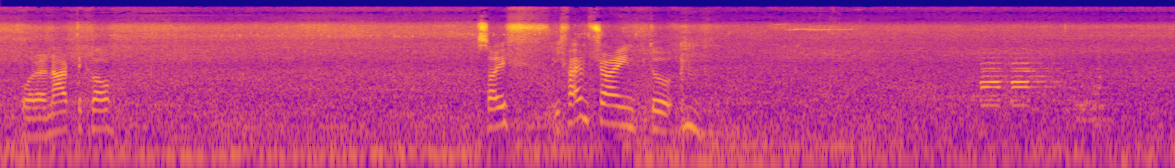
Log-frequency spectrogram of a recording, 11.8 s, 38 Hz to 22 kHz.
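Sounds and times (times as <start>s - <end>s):
commuter traffic passing cars on a road: 0.0s - 11.7s
speech: 0.2s - 1.3s, 4.8s - 7.2s
car horn toots: 9.8s - 10.7s.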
